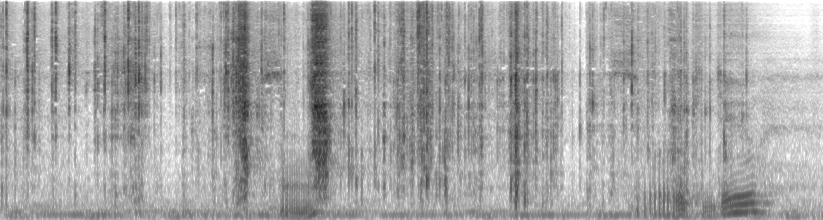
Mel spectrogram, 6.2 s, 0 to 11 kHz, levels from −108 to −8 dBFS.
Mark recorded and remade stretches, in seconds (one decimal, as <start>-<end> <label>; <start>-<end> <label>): 0.0-5.2 recorded; 5.2-6.2 remade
